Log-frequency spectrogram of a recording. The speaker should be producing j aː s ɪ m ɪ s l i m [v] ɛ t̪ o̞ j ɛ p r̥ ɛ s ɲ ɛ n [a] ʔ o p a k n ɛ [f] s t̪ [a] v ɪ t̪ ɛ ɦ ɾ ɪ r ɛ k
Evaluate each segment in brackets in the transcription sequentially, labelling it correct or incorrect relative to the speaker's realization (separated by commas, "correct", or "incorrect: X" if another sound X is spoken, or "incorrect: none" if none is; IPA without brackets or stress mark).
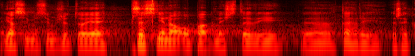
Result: incorrect: ʒ, correct, incorrect: ʃ, incorrect: ɛ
